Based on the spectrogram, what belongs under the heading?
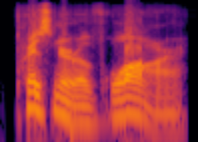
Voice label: "POW", American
